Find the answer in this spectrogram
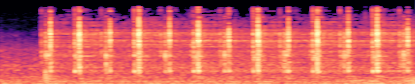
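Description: Clock-ticking sound effect, a quiz countdown timer: even ticks about three a second, starting about half a second in.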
